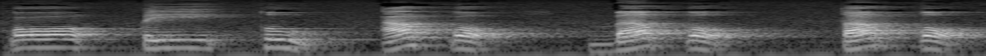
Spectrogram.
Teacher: ketika kita ngucapin huruf qaf ketika baca Al-Qur'an keluarnya itu dari pangkal lidah bagian atas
